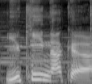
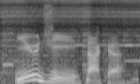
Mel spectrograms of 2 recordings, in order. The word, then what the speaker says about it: Yuji Naka: the creator of the game his name is Yuki mecha I'm probably mispronouncing his name bad I see you Yuji naka I apologize mr.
